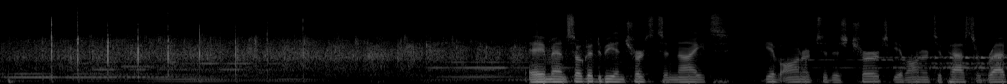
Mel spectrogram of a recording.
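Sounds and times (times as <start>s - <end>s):
audience clapping hands: 0.0s - 6.2s
speech: 5.3s - 10.0s.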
